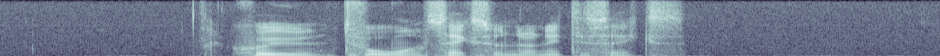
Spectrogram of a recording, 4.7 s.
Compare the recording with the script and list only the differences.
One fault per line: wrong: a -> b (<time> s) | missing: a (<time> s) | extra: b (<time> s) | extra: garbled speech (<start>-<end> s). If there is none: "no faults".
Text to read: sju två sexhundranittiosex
no faults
